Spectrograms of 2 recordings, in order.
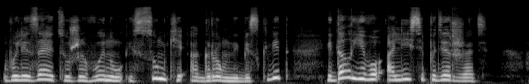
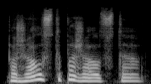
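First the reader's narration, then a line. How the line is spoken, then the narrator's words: Muttered, king. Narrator (Russian): пробормотал король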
